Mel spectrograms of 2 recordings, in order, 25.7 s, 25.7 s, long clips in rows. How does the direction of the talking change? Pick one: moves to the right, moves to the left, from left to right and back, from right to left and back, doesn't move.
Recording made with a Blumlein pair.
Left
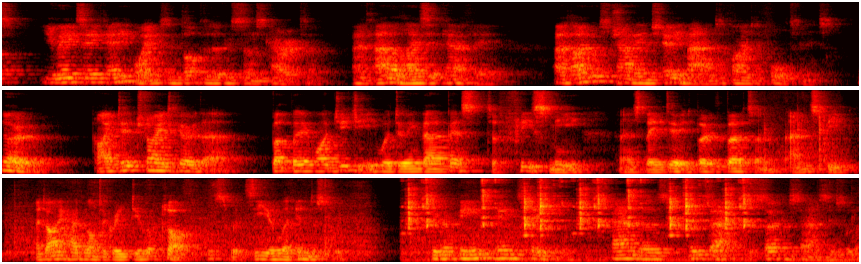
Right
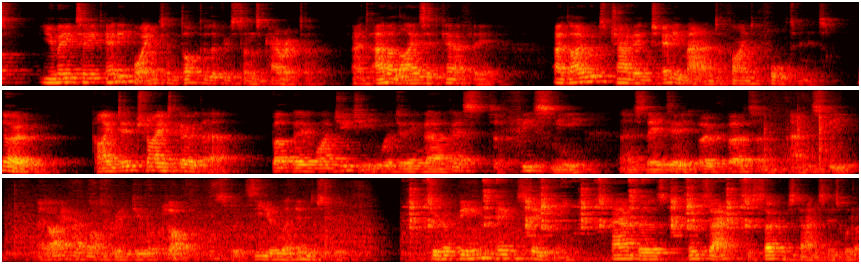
from right to left and back.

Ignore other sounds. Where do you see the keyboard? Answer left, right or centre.
left.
